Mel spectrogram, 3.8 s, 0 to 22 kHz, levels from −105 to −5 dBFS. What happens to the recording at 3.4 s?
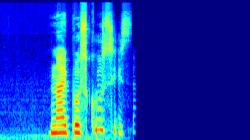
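At 3.4 s the audio is intact, with no fault.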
